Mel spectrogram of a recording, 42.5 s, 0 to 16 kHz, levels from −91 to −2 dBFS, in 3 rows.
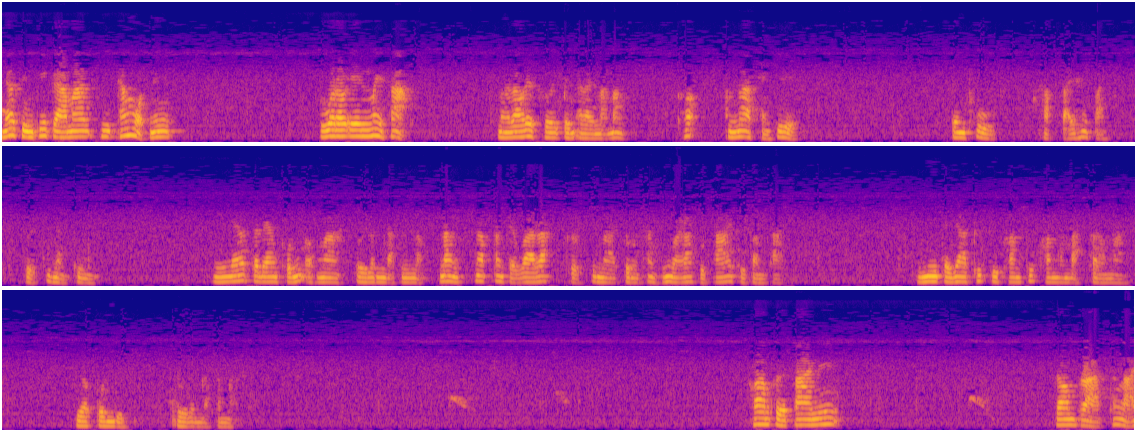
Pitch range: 115-145 Hz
